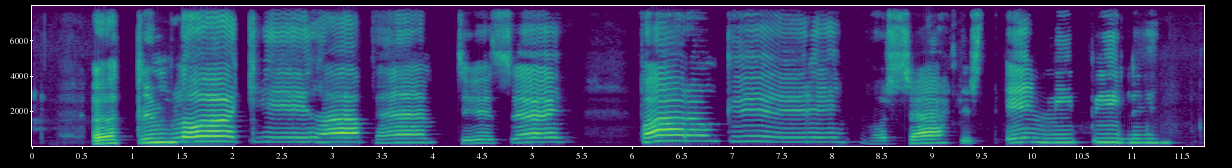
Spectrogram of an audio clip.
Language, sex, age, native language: Icelandic, male, 14, Icelandic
